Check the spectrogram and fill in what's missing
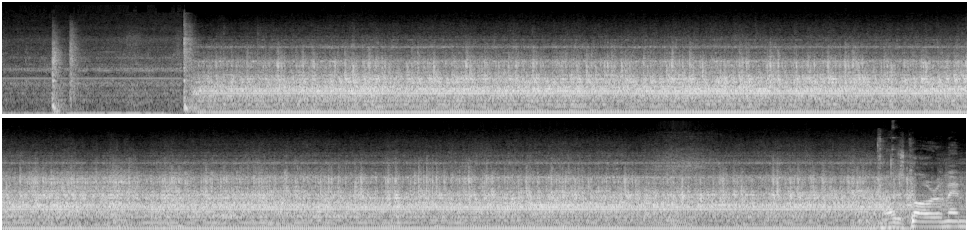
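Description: Metal lathe starting up and running steadily while cutting a worm gear thread for a bandsaw repair, a loud, even mechanical whir and hum that holds after a sharp start-up and continues throughout.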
